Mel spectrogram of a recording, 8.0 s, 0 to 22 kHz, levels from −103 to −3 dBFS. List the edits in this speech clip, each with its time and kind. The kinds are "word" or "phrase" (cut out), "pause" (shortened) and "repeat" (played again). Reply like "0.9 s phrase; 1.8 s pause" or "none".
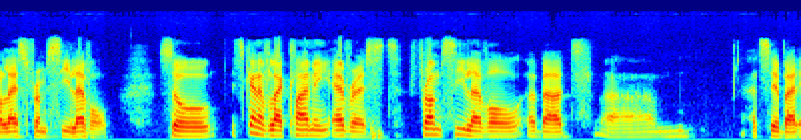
2.2 s pause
